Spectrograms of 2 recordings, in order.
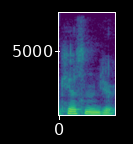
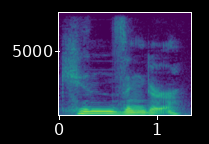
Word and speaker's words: Kinzinger: and let let me pair that with Adam Kissinger because I can't say his name kinzinger has that right did get it right yeah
